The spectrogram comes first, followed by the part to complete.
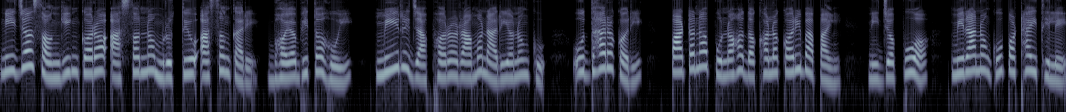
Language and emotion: Odia, neutral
